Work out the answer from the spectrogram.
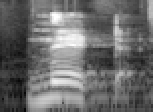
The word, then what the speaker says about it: knit: निट, KNIT, निट यानी बुनना, second form भी इसका निट है, थर्ड फॉर्म भी इसका निट है, KNIT निट, निट, निट, के यहाँ पर साइलेंट रहता है।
